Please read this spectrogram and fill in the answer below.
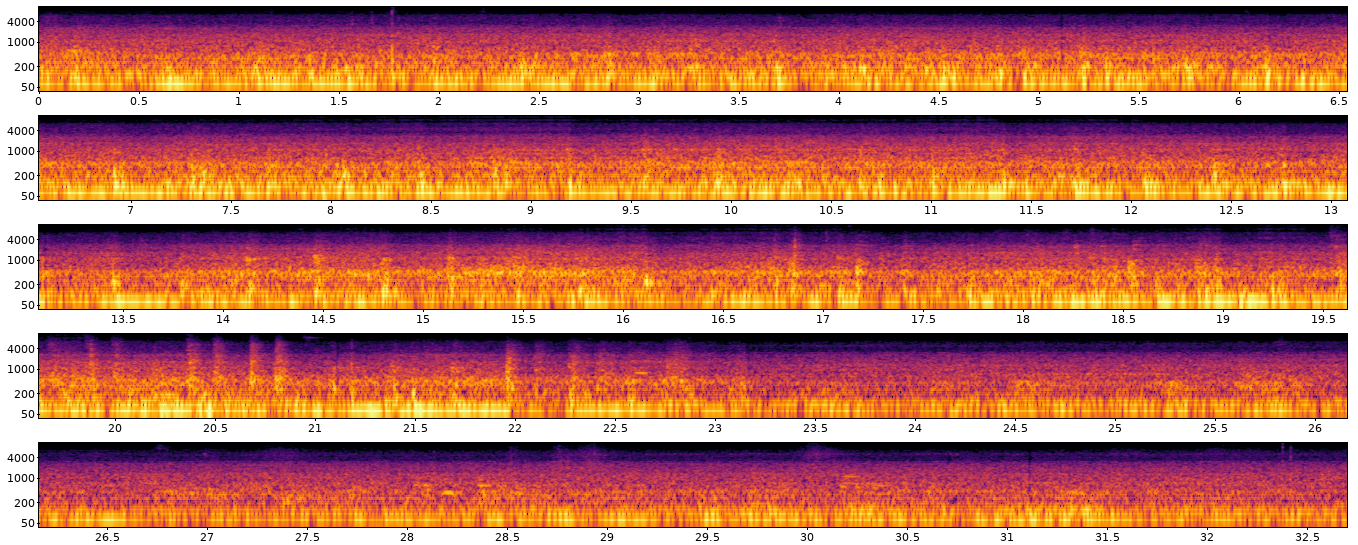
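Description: Express passenger train running at speed, heard from inside a coach: a steady rumble of wheels on rail. A run of sharper knocks comes about two-thirds of the way through, and then the sound eases slightly.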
